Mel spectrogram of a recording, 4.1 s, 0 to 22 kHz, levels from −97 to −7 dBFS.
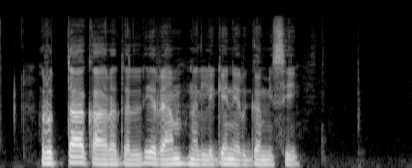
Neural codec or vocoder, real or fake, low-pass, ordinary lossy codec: none; real; 14.4 kHz; none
